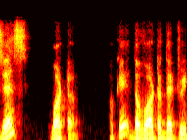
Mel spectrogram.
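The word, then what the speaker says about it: Watir: it is spelled as water but it is pronounced yes water okay the water that we drink or you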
